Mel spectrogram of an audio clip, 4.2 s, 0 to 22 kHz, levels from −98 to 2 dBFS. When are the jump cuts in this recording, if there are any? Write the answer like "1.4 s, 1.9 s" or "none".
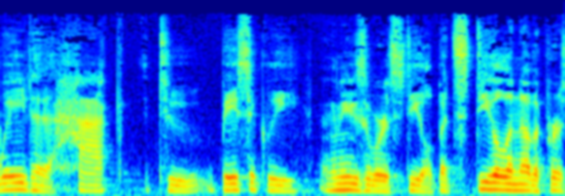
2.3 s

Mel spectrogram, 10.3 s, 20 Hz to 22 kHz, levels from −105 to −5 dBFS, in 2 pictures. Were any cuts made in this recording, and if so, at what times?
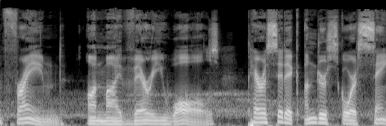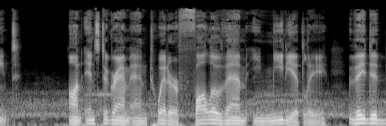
none

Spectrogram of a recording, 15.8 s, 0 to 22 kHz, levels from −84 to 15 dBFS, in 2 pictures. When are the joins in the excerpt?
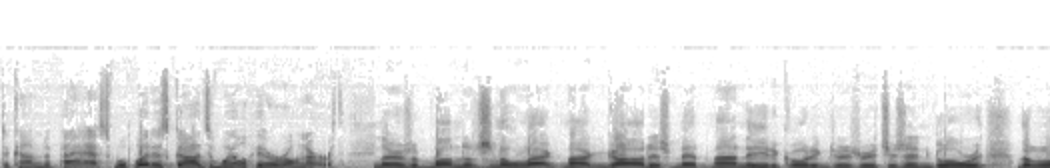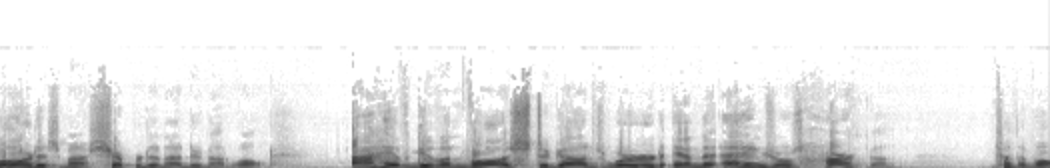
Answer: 2.8 s

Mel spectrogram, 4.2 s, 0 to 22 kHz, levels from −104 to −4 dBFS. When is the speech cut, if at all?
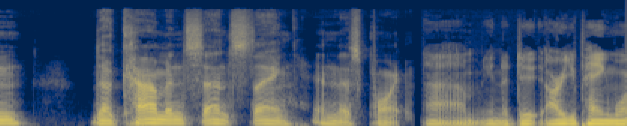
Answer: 2.8 s

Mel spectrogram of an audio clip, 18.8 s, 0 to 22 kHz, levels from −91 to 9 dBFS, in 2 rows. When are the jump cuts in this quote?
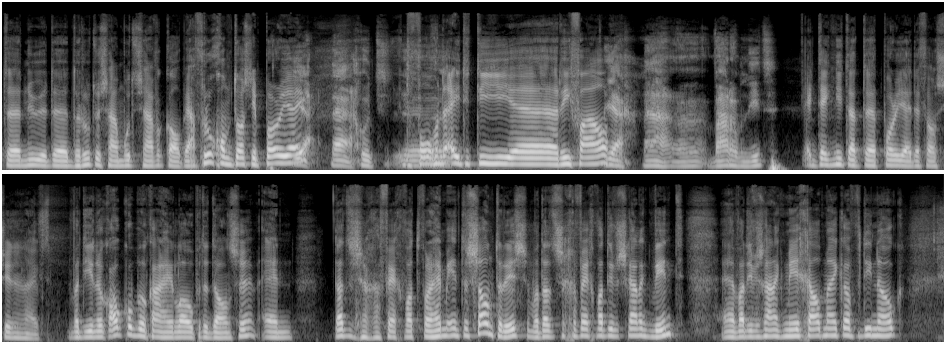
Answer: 10.1 s

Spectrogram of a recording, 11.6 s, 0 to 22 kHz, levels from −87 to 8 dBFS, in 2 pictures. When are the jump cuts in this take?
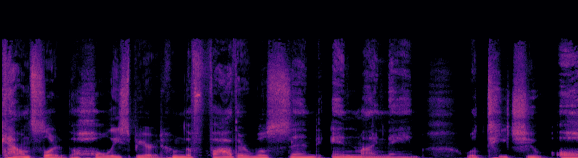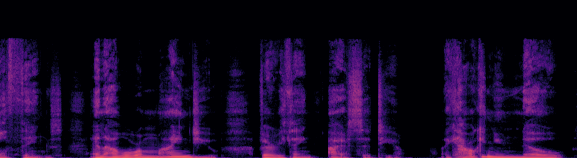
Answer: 10.1 s

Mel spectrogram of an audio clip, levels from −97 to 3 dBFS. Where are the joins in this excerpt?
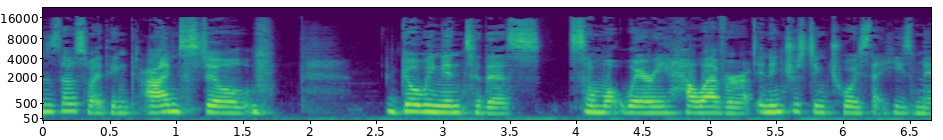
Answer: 3.8 s, 5.3 s

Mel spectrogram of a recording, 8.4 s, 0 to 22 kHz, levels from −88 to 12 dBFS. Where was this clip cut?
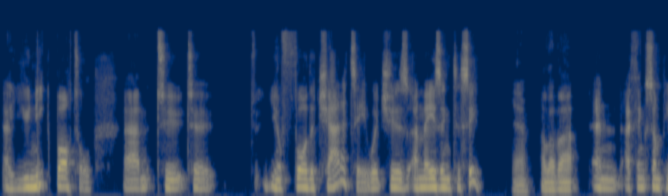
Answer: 7.4 s

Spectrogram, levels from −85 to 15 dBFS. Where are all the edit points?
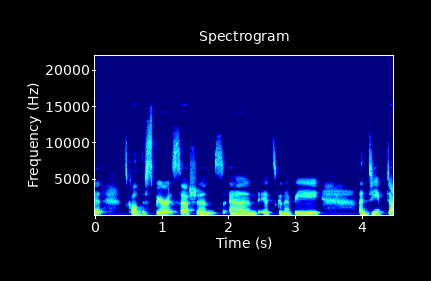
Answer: none

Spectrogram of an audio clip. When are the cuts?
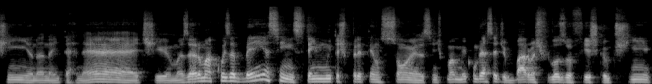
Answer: none

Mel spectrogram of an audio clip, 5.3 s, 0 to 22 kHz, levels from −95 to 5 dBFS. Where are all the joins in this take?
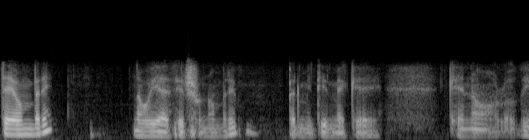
none

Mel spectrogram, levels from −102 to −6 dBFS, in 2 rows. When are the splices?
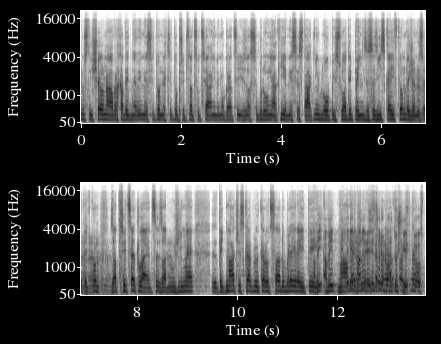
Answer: none

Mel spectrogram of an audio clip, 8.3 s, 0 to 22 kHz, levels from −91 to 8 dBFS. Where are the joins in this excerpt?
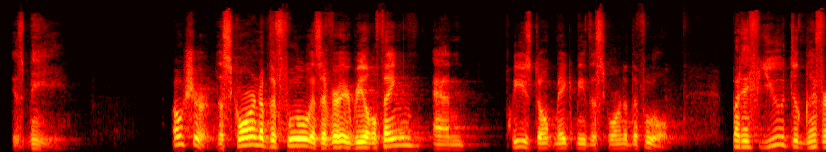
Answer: none

